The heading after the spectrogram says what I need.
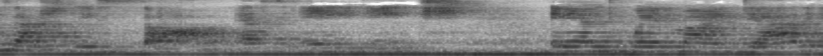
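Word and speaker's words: Sah: great favorite parents their last name is actually sa s-a-h and when my dad immigrated here to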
